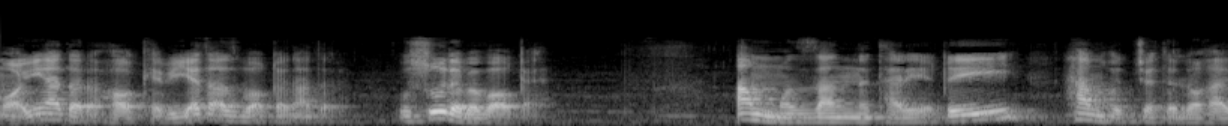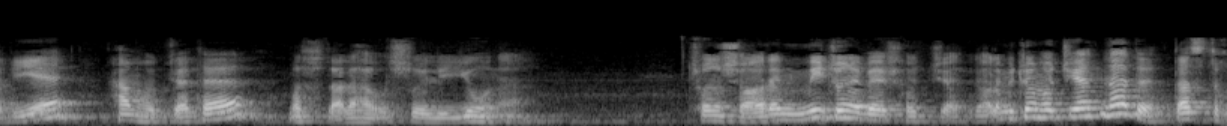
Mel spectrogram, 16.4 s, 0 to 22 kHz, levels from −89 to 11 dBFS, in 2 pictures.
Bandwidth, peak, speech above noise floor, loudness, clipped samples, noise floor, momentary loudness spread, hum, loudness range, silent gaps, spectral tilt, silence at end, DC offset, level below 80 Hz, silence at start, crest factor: 7.4 kHz; -2 dBFS; 35 dB; -21 LUFS; under 0.1%; -55 dBFS; 13 LU; none; 4 LU; none; -5.5 dB/octave; 0 s; under 0.1%; -62 dBFS; 0 s; 20 dB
